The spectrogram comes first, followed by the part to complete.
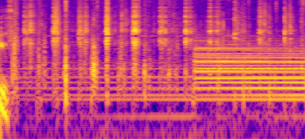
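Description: Hurried footsteps sound effect: a quick, uneven run of light steps. About two and a half seconds in, a sustained synthesizer chord comes in and holds under the last steps.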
